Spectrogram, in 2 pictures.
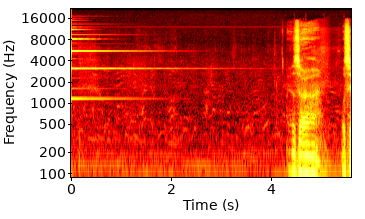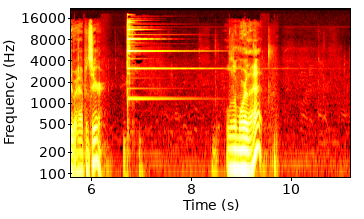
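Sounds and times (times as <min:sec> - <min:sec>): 
single bright bell ding: 0:00.0 - 0:02.5, 0:06.7 - 0:09.0
speech: 0:04.4 - 0:06.8, 0:08.7 - 0:09.5.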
